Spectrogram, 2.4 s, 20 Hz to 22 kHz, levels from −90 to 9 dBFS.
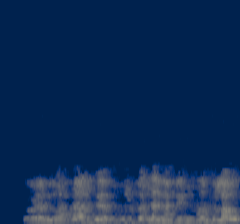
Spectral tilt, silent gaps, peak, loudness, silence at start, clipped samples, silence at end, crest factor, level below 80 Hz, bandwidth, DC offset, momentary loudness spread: -3.5 dB/octave; none; -26 dBFS; -45 LUFS; 0.25 s; under 0.1%; 0 s; 18 dB; under -90 dBFS; 12.5 kHz; under 0.1%; 6 LU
